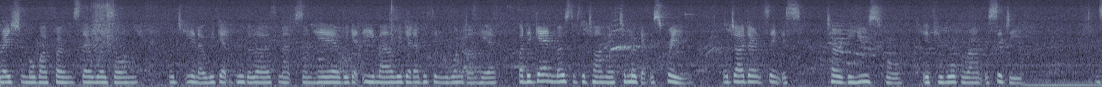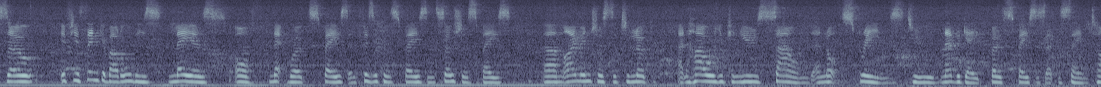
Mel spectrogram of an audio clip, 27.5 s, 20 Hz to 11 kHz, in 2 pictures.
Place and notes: alexanderplatz, tuned city, navigating hybrid spaces
tuned city, berlin, alexanderplatz 03.07.2008, 16:15
Frauke Behrendt's talk considers how sound can be a means of engaging with hybrid spaces - layerings of physical and digital architecture - and particularly how this has been explored in art projects. Research in Sound Studies that considers mobile technology often suggests a withdrawal from public spaces. Here, the question is how we can use sound and mobile technology to engage with urban spaces.
the lectures took place outdoor on the staircase under one of the wings of teh tv tower, the speakers could only be heard by wireless headphones. this recording was made by pressing the headphone to the microphone, this way merging the ambient with the lecture.
3 July 2008, 16:15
